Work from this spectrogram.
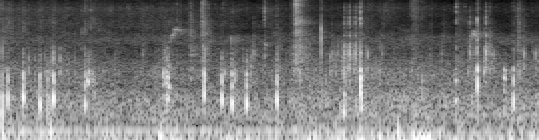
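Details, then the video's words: Hiccuping squirrel feeding and scolding at the same time: brief, soft, pitched hics recur every fraction of a second to a second, amid sharp crackling gnawing sounds and low rumble. "Eichhörnchen mit Schluckauf? Ja, und es kann gleichzeitig futtern und schimpfen."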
